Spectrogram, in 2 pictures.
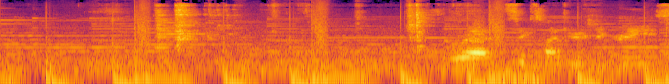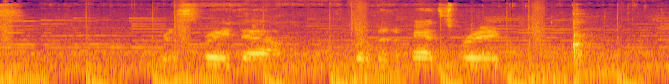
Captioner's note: metal clangs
